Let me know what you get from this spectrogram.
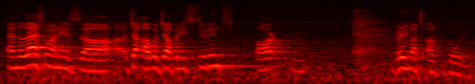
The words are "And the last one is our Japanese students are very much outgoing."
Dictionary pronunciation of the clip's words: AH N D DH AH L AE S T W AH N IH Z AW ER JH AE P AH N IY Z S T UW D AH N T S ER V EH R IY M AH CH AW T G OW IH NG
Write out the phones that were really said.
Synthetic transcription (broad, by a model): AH N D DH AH L AE S T W AH N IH Z AW ER JH AE P AH N IY Z S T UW D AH N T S ER V EH R IY M AH CH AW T G OW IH NG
